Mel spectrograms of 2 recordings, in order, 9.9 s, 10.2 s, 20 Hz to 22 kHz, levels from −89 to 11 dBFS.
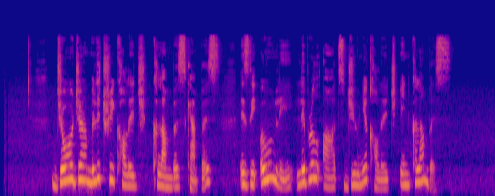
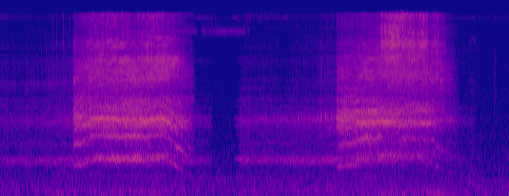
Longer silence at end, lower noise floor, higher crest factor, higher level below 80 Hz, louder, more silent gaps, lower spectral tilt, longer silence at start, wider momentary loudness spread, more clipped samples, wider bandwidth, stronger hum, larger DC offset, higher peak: first, 0.9 s vs 0 s; about the same, -64 dBFS vs -66 dBFS; about the same, 20 dB vs 22 dB; about the same, -74 dBFS vs -72 dBFS; first, -25 LUFS vs -36 LUFS; neither; first, -4.5 dB/octave vs 1.5 dB/octave; first, 1.05 s vs 0 s; second, 14 LU vs 23 LU; neither; second, 11.5 kHz vs over 20 kHz; neither; neither; first, -6 dBFS vs -20 dBFS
